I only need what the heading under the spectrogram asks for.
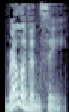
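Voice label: "relevancy", British English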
